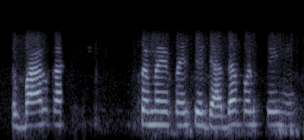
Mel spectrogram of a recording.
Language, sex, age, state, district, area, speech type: Hindi, female, 45-60, Uttar Pradesh, Lucknow, rural, conversation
